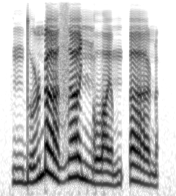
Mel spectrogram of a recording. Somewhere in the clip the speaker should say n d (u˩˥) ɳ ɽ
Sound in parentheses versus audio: correct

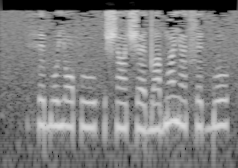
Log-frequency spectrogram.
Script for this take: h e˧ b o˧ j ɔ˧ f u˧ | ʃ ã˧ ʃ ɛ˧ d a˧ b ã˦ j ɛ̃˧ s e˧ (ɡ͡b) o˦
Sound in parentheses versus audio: correct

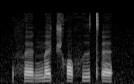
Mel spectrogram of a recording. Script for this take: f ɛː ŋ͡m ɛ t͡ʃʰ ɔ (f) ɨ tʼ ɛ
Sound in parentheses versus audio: correct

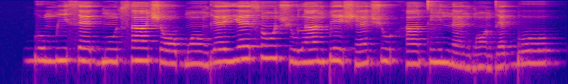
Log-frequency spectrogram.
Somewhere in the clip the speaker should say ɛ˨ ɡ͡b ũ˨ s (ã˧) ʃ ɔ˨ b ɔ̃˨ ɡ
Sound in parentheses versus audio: correct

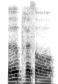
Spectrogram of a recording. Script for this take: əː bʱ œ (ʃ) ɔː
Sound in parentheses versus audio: incorrect: θ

